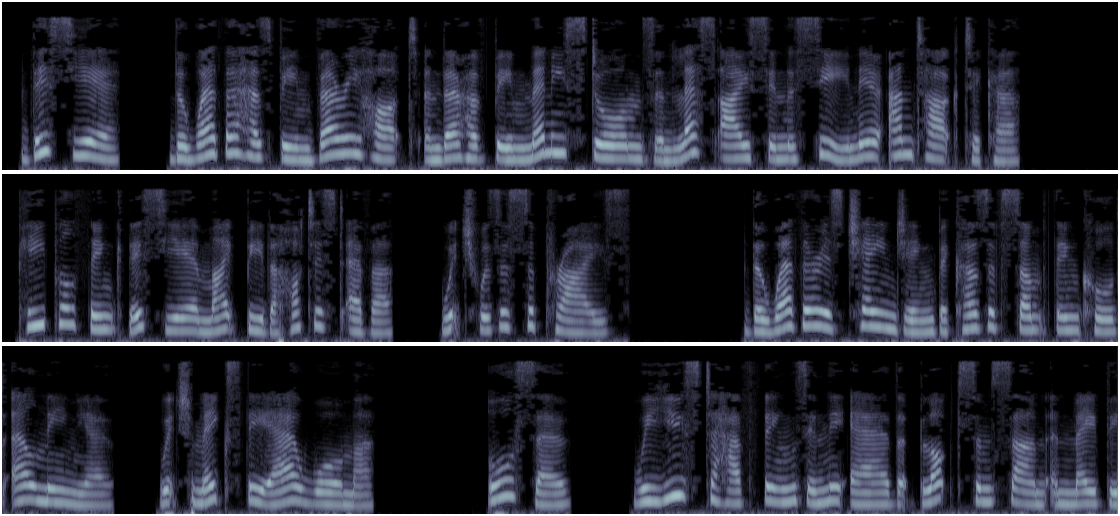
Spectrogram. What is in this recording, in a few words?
English Lower Intermediate SLOW Reading; The World is Getting Hot What Can We Do; English Newsroom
